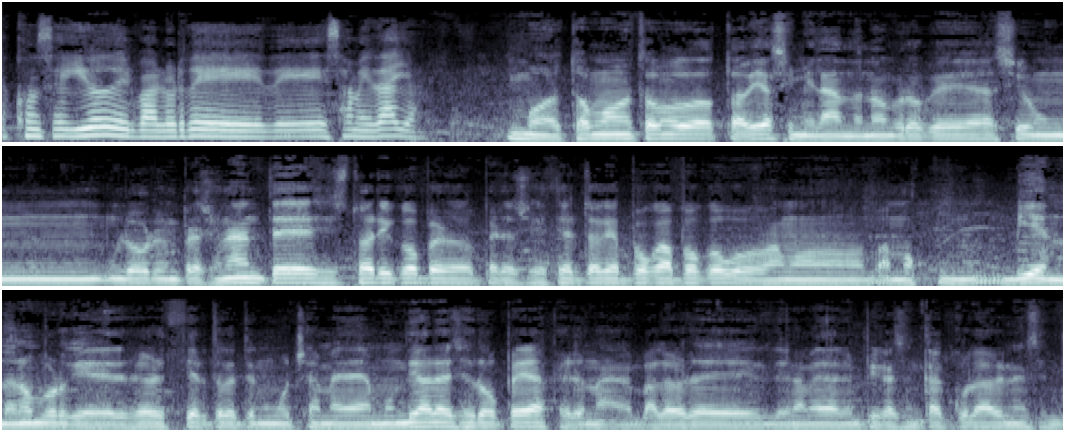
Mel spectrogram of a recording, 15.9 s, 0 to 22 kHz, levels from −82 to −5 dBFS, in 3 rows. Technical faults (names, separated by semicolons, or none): none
